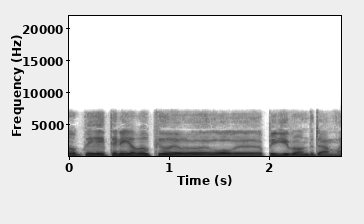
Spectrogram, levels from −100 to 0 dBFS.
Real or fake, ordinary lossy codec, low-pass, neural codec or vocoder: fake; none; 7.2 kHz; codec, 16 kHz, 0.5 kbps, FunCodec, trained on LibriTTS, 25 frames a second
